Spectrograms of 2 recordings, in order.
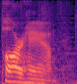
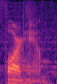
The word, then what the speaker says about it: Parham: Donald Parham, now pronounced correctly. Imagine loving a player so much that you say his name wrong for 2 damn weeks. That's how much I love Donald Parham, formerly Farham.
